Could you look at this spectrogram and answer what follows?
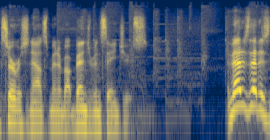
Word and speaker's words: Juste: And that is that his name is said Benjamin St Juste, as in a juice box, as in apple juice, orange juice. It is French-Canadian, or Canadian-French, more specifically. There's no T pronounced.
